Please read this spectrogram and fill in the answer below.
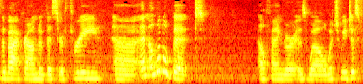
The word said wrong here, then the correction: Elfangor: found out when we were Wikipedia-ing pronunciations that K.A. herself has said that it's pronounced Elfangor, which...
